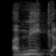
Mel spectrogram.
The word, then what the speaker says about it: Amika: Tatum's endorsement deals have included Amica or Amika, I don't know how A M I C A, I forgot the pronunciations. Amica or Amika. Amika, I'm sorry.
